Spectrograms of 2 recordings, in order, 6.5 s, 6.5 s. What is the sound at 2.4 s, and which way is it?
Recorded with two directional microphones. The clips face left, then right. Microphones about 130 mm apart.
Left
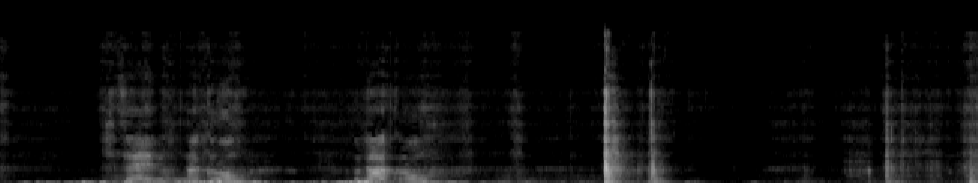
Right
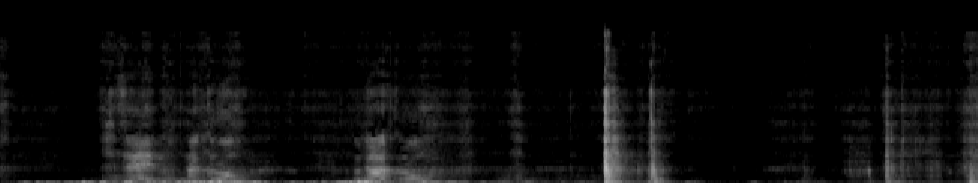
Speech, 35° left (ahead or behind).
